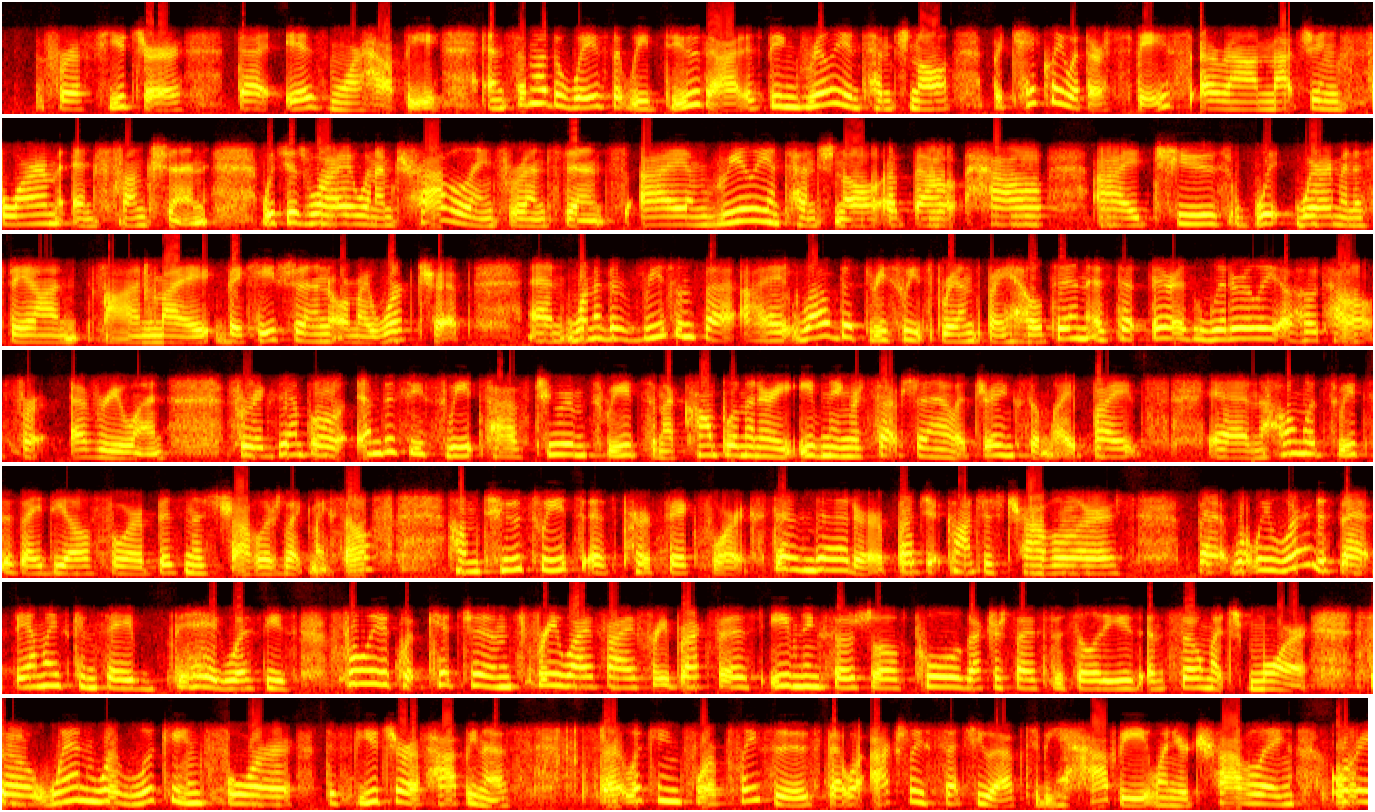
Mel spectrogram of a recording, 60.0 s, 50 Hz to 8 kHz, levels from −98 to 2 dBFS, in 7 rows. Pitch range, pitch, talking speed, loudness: 205-270 Hz, 235 Hz, 175 wpm, -22 LUFS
